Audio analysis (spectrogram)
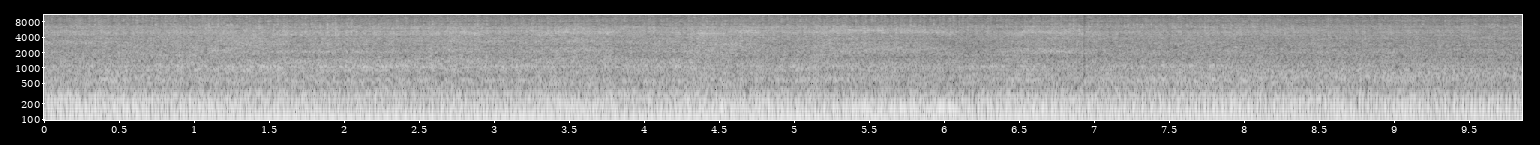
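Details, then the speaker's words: Snowblower small single-cylinder engine at about 23 hours, belt guard fitted, wooden chain tensioner replaced by a proper tensioner, choke frozen: fires right up and holds a steady, even putter with no hunting or rattles; normal running. "okay so she fired right up"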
